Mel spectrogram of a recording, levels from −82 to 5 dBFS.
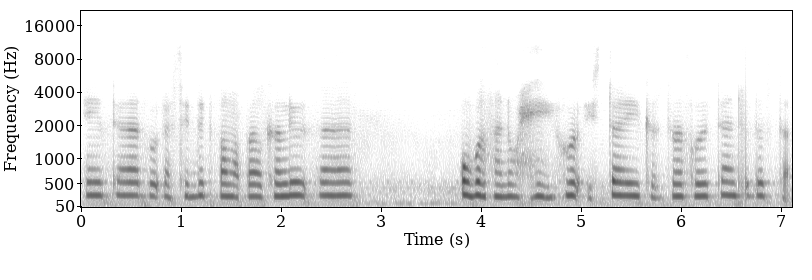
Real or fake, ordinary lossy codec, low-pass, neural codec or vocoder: fake; none; 10.8 kHz; codec, 24 kHz, 0.9 kbps, WavTokenizer, large speech release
